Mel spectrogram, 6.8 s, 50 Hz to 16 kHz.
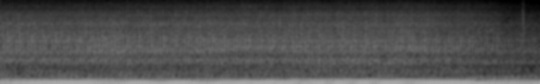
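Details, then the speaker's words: Built engine at idle after changing from 20W-50 to Valvoline 5W-20 oil: a steady idle with a light, fast tick in time with the engine, not quieted by the thinner oil, just as loud or louder: valvetrain lifter tick. "it sounds just as loud if not louder in my opinion uh so that was a loss"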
